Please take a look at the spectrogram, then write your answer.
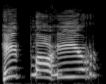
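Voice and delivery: very high, loud yell; screaming. A narrator's reading. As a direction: scream it into the phone. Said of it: "schrie ich".

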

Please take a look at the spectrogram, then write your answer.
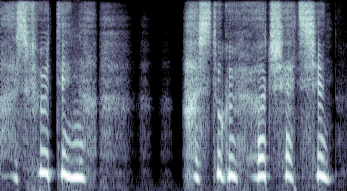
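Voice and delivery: high, anxious mother voice with halting pauses; hauchend, den Tränen nahe. A narrator's reading. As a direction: ask your darling fearfully, pitched high. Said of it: "hauchte Tante Petunia". (hohe, bange, gehauchte Frage)

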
